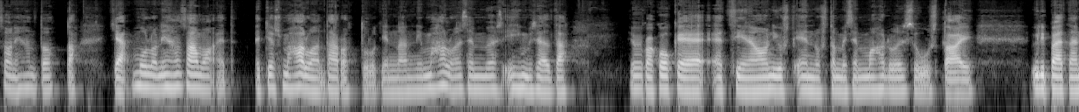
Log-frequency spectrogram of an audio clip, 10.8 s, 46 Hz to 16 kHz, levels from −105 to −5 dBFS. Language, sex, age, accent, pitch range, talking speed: Finnish, female, 30-49, native, 140-165 Hz, 170 wpm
